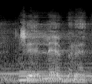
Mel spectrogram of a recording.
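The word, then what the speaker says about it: celebret: dois brandir le célbret c'est comme ça qu'un prêtre prononce célbret mais lui a dit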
